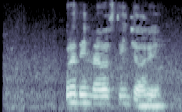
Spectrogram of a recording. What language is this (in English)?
Urdu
